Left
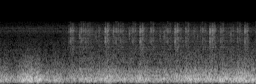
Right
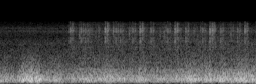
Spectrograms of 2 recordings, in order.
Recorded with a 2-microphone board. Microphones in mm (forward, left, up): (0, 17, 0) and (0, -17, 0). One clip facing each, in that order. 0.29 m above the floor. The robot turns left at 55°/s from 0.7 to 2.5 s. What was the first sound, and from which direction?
Only background noise.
